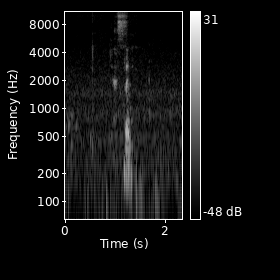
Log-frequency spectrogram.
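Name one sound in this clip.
A woman laughs softly over an online call.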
